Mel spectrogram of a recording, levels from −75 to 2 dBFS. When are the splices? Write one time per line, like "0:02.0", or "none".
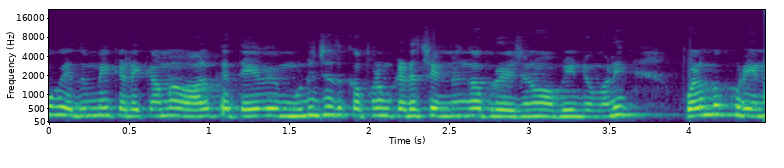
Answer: none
